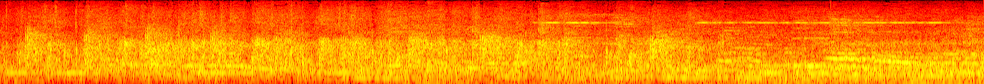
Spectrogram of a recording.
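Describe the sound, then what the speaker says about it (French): Audience applause at a French Vincentian gathering, dense steady clapping that fills the whole stretch with a constant wash, some faint tonal ringing and murmuring mixed in. "on peut les applaudir"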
